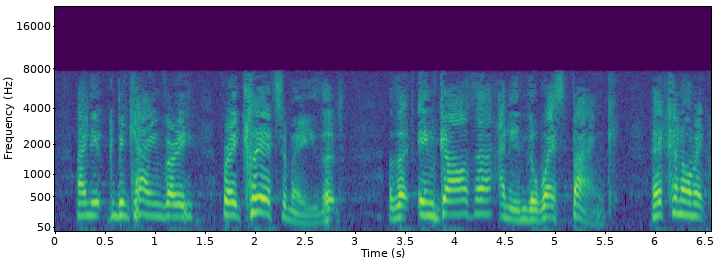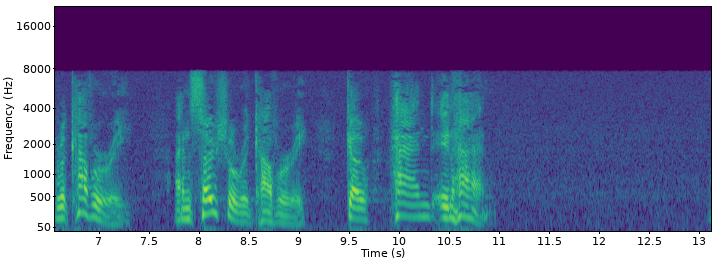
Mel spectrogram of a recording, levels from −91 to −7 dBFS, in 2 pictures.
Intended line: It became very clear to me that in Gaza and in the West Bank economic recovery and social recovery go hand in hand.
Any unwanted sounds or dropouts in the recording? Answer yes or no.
no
